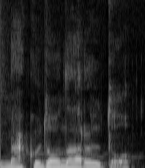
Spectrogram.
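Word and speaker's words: マクドナルド: you have to say Mak Naro you have to like break up all the syllables which no one can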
